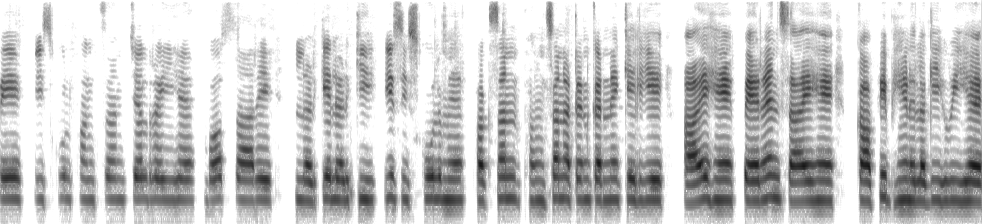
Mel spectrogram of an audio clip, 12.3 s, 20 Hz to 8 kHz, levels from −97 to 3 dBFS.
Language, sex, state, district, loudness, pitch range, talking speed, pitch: Hindi, female, Bihar, Lakhisarai, -20 LUFS, 235-255 Hz, 145 wpm, 245 Hz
